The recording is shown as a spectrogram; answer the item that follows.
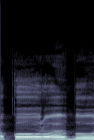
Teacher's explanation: را زبر کی وجہ سے پر پڑھا جائے گا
